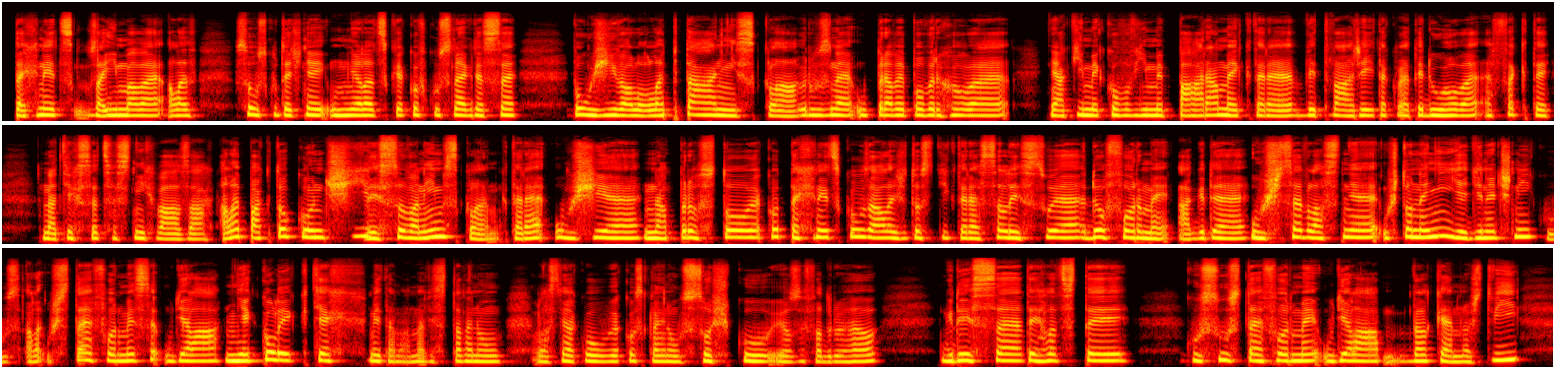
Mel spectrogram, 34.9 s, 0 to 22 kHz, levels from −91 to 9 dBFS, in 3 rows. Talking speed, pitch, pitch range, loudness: 155 wpm, 205 Hz, 195-220 Hz, -18 LUFS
